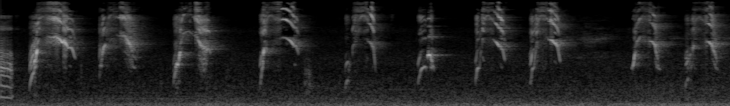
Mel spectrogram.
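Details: Female monkey left alone by everyone in the house, giving a run of piercing, very high screeches with descending pitch sweeps, repeated roughly every half to one second over a quiet, steady room hum.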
